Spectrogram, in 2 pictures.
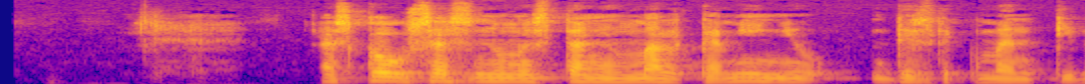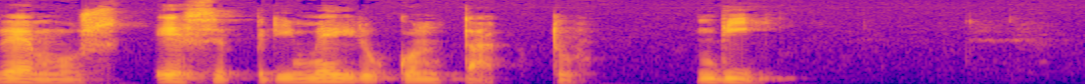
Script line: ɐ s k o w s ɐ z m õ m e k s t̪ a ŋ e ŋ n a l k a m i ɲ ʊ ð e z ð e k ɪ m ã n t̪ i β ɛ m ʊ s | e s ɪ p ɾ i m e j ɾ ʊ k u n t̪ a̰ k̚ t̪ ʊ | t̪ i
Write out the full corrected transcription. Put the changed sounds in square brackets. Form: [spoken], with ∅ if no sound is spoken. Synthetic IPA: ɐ s k o w s ɐ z [n] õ [ŋ] e [∅] s t̪ a ŋ e ŋ [m] a l k a m i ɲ ʊ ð e z ð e k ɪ m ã n t̪ i β ɛ m ʊ s | e s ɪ p ɾ i m e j ɾ ʊ k [o] n t̪ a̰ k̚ t̪ ʊ | [d̪] i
